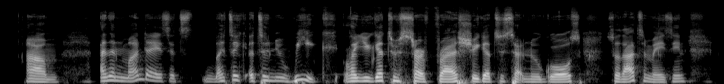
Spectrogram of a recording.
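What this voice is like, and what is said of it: Slightly rough, hoarse voice. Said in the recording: “my voice is a little rough. I had a party last night”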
